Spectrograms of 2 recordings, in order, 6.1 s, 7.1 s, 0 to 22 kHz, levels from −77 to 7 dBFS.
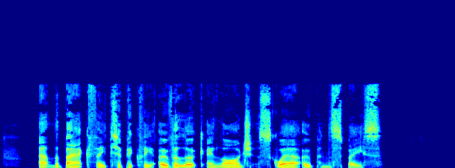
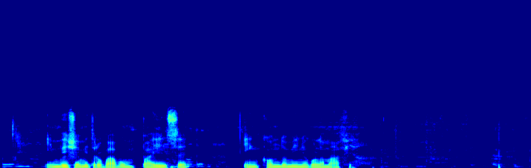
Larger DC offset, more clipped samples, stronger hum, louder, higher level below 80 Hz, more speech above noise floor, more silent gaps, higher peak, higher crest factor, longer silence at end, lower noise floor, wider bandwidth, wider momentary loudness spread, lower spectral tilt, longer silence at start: neither; neither; neither; first, -22 LUFS vs -31 LUFS; first, -60 dBFS vs -66 dBFS; first, 54 dB vs 41 dB; neither; first, -2 dBFS vs -10 dBFS; about the same, 22 dB vs 24 dB; second, 1 s vs 2.35 s; first, -76 dBFS vs -71 dBFS; first, 11.5 kHz vs 8 kHz; second, 8 LU vs 21 LU; second, -4 dB/octave vs -6.5 dB/octave; first, 0.5 s vs 0.05 s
